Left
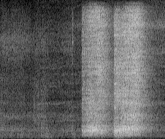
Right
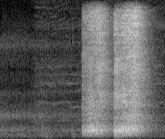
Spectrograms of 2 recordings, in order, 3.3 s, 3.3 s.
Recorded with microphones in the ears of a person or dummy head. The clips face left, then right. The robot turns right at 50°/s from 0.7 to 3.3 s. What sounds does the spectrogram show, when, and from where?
1.6 s writing: 175° right, 1.3 m; by 2.8 s 115° right, 1.3 m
